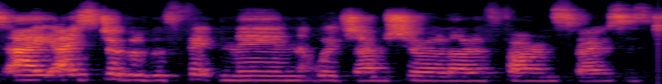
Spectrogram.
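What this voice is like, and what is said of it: Toned-down English accent. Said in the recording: “your accent is very toned down now compared to the way it used to be ... everybody says it's English”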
